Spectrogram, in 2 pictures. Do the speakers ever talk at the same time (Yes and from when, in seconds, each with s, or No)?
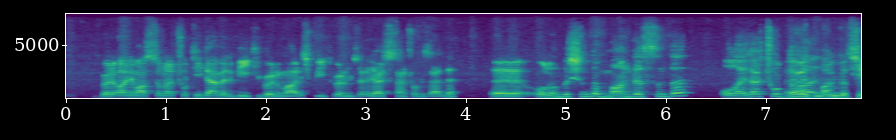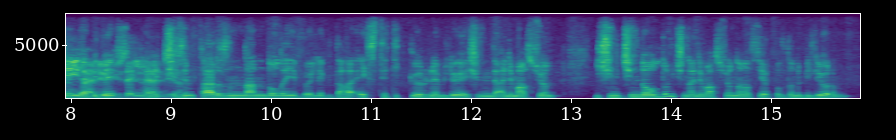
Yes, from 7.2 s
